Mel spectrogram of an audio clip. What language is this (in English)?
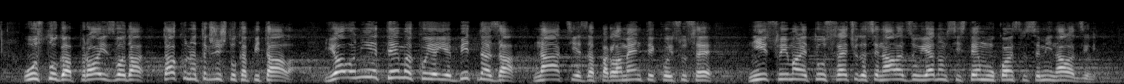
Serbian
